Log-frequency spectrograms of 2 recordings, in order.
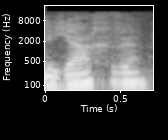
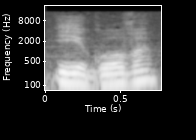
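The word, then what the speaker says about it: Яхве (יהוה): Современные библеисты считают наиболее близкой к исходной форме произношения Яхве, более распространенно и, к сожалению, ассоциируется теперь с небезызвестной сектой, это Иегова.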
